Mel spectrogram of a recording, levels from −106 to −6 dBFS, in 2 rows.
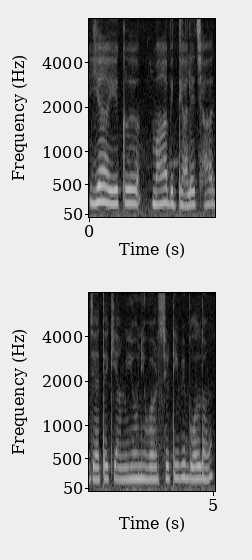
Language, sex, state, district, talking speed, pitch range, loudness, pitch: Garhwali, female, Uttarakhand, Tehri Garhwal, 130 wpm, 190-210 Hz, -42 LUFS, 200 Hz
